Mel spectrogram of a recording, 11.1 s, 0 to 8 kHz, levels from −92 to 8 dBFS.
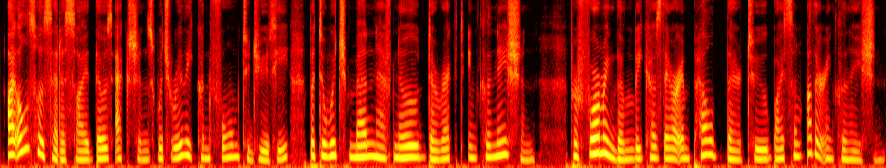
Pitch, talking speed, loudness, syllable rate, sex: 190 Hz, 160 wpm, -20 LUFS, 5.5 syllables/s, female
